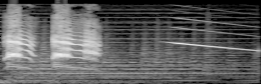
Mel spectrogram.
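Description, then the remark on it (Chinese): A crow searching for food in a garbage heap gives two loud, harsh caws in quick succession, followed by a thin high whistling tone that slowly slides downward. No one speaks. “在垃圾堆找食物的乌鸦看了马铃薯姑娘一眼”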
